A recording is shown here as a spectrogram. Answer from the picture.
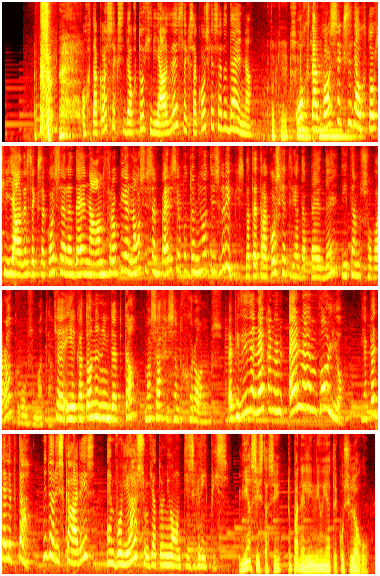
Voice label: RADIO SPOT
